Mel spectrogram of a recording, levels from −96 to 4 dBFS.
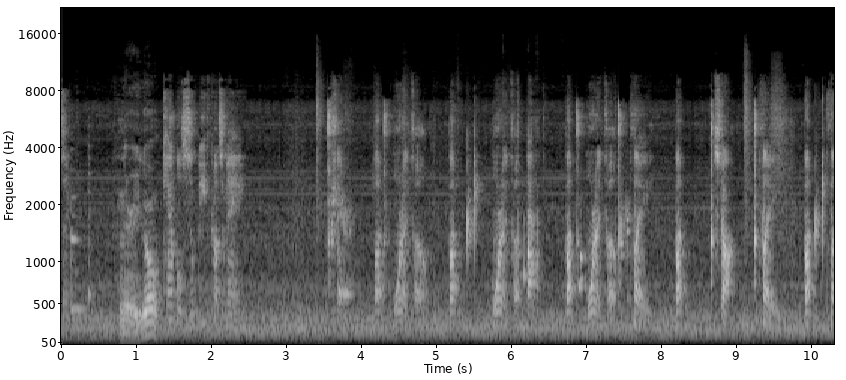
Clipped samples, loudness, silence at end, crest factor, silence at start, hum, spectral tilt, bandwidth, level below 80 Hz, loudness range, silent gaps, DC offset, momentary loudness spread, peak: under 0.1%; -27 LUFS; 0 s; 26 dB; 0 s; none; -2 dB/octave; 14 kHz; -80 dBFS; 4 LU; none; under 0.1%; 15 LU; -2 dBFS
